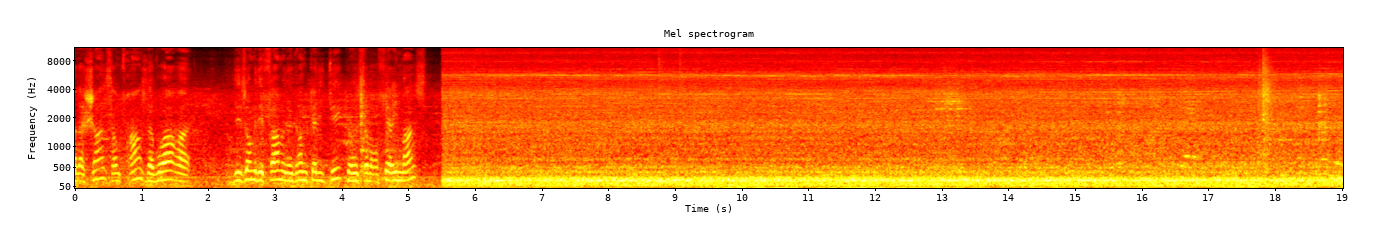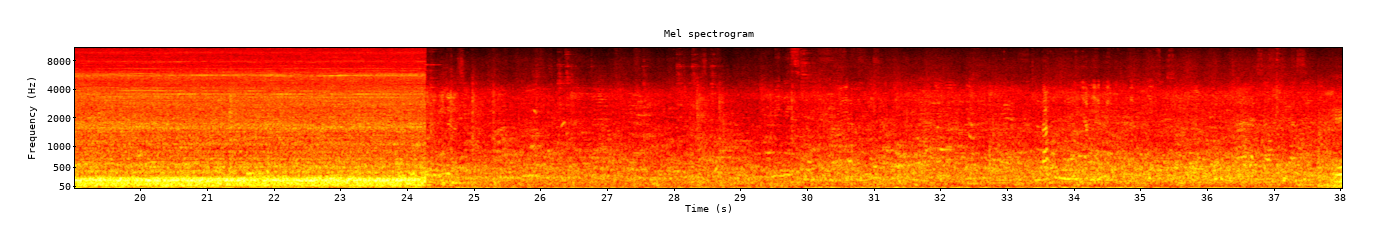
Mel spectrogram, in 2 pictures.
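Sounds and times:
gas furnace burner roaring: 5.4s - 24.3s.

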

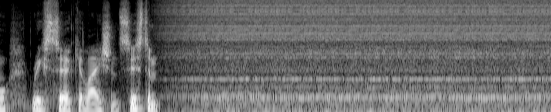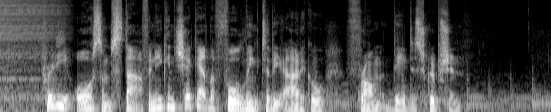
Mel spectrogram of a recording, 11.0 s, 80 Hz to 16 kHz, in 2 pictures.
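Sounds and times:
pump whirring with hiss: 1.5s - 6.3s.

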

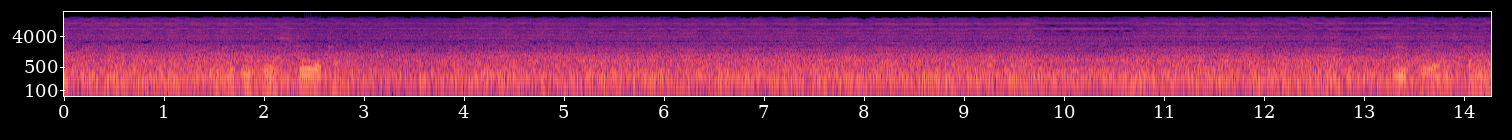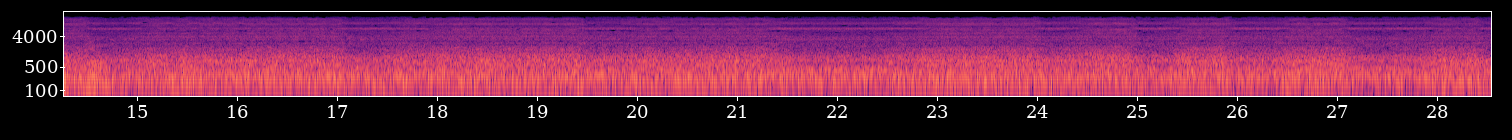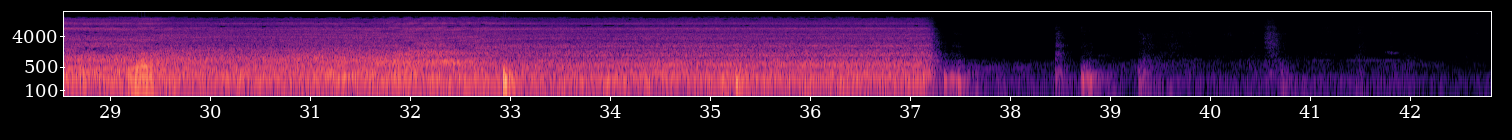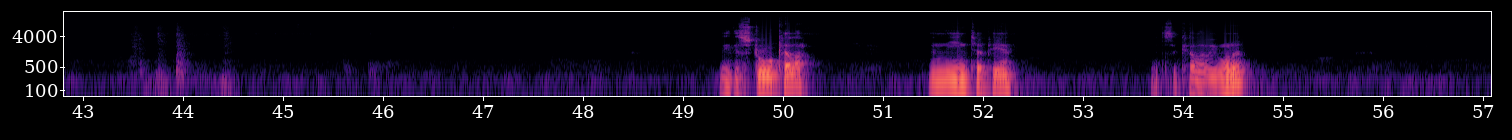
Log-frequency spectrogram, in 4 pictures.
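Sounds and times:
gas torch flame: 0.0s - 37.5s.

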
